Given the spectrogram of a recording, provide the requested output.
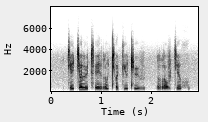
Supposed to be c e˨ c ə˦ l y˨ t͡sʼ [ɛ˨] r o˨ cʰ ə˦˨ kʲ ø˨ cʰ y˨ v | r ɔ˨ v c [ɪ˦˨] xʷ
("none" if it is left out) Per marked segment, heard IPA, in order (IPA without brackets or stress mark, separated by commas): e˨, ɪ˦˨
